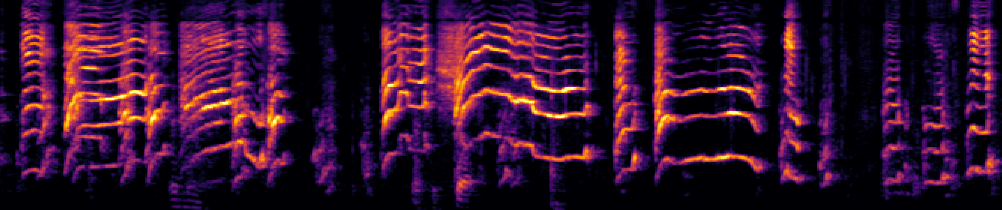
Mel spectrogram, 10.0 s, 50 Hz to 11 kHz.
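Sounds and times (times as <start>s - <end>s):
puppies whining: 0.0s - 10.0s
puppies yelping: 0.0s - 10.0s.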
